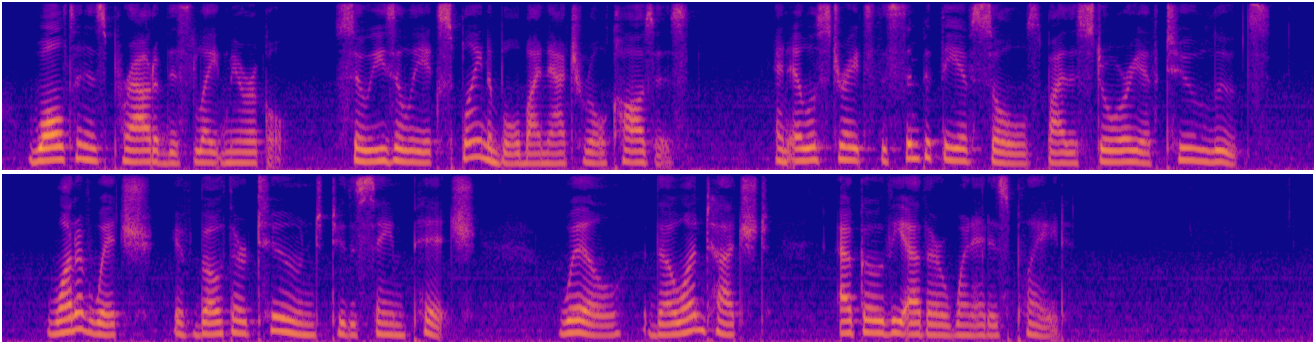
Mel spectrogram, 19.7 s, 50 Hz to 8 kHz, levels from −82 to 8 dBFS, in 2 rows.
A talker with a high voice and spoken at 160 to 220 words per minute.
No: high, 195 Hz; average, 140 wpm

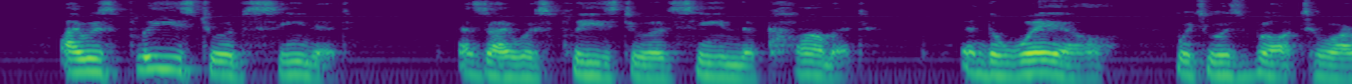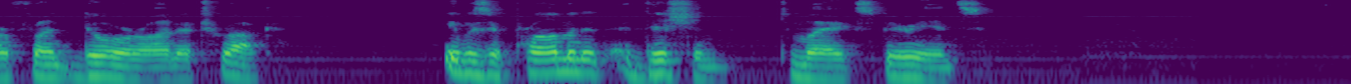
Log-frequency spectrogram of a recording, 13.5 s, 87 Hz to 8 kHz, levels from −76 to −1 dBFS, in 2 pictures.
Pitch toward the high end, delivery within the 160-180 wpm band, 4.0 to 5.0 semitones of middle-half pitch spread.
No: low, 135 Hz; average, 165 wpm; average, 4.3 semitones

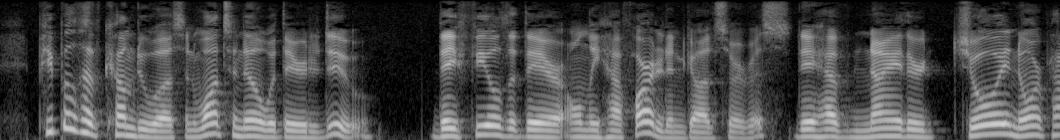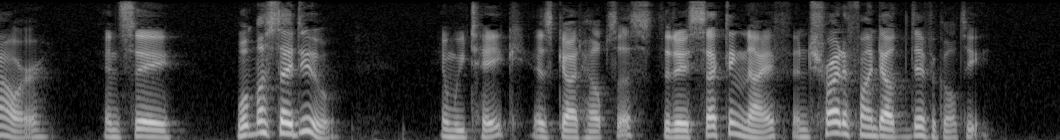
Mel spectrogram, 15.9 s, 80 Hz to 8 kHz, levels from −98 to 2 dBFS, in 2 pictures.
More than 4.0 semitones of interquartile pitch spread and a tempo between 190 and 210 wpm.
Yes: average, 4.5 semitones; average, 200 wpm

